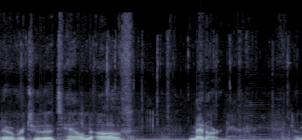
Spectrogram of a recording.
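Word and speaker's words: Medart: to the town of Medard, and make sure I say that right. On the first syllable.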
